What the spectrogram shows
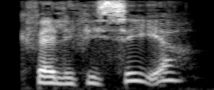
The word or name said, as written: kvalificere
